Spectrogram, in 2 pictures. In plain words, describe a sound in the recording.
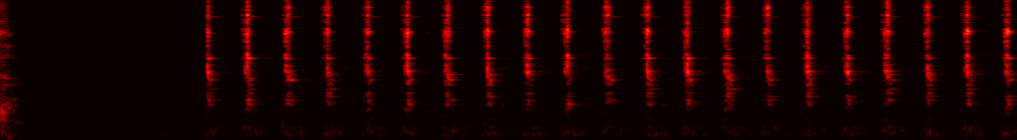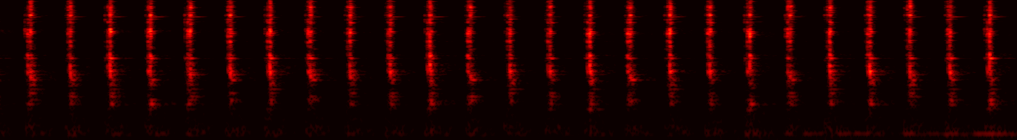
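A clock ticks steadily and quickly.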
